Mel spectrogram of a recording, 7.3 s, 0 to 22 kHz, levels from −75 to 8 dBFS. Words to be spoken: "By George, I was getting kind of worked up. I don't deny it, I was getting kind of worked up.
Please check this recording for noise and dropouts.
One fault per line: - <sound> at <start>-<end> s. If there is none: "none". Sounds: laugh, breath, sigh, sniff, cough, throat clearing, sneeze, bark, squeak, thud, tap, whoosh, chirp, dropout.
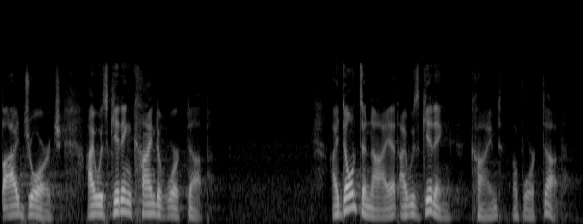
none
